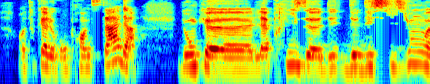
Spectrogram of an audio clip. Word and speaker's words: Randstad: Moi je dis c'est pas Randstad. C'est Randstad. Voilà, c'est comme un stade.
